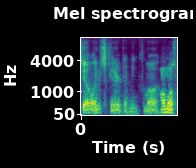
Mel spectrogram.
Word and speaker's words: Lynyrd Skynyrd: MC5 the one that probably won't get mentioned Leonard Skinner pronounced yeah Lynyrd Skynyrd I mean come on almost made my list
